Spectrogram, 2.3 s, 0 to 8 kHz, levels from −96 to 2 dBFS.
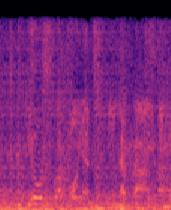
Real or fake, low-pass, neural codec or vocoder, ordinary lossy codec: fake; 7.2 kHz; codec, 16 kHz, 1.1 kbps, Voila-Tokenizer; MP3, 48 kbps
